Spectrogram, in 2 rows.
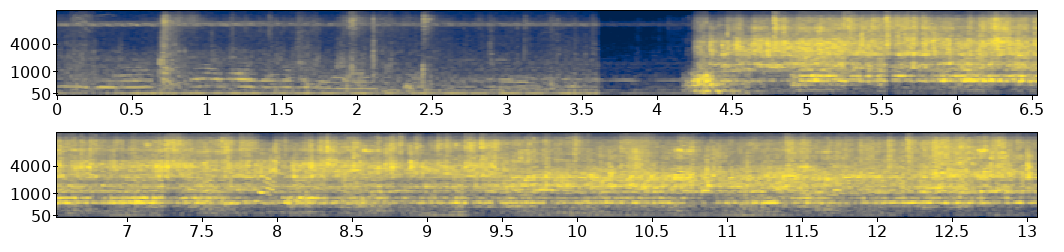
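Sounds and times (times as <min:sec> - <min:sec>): concrete mixer motor hum: 0:00.0 - 0:13.0
drum rattling stones: 0:04.2 - 0:13.0.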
